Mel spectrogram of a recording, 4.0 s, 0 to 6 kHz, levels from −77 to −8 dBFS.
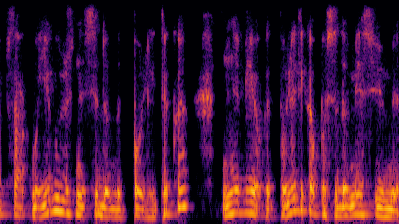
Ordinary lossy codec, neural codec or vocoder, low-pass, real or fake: Opus, 16 kbps; codec, 16 kHz, 16 kbps, FreqCodec, larger model; 5.4 kHz; fake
